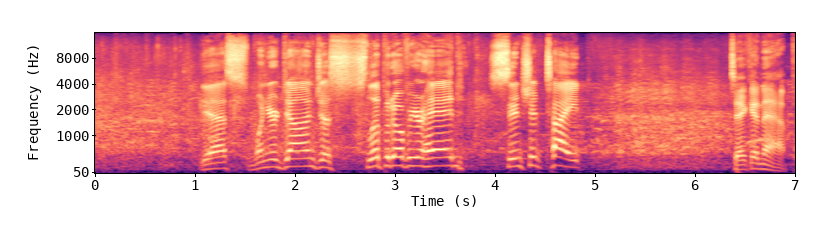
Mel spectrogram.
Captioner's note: laughter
